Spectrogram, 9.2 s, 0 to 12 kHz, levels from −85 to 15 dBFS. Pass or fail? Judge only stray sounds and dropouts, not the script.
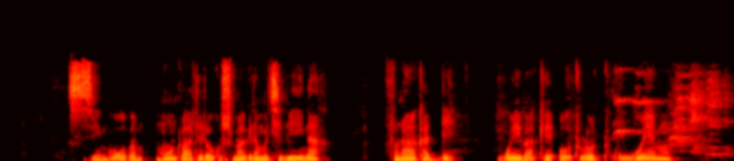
pass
